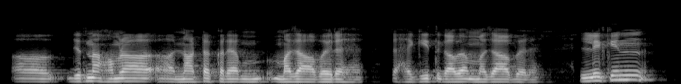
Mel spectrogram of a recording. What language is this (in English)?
Maithili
